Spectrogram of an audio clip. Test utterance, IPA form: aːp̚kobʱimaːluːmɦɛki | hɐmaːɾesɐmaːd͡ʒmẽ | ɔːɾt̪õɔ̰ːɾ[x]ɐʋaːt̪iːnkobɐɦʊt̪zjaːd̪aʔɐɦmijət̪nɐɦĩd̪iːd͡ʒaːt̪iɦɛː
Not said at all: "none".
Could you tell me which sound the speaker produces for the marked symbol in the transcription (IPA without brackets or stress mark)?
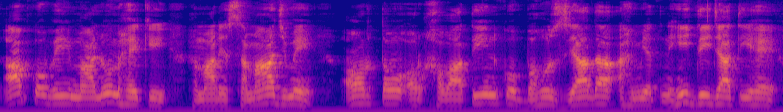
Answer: x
